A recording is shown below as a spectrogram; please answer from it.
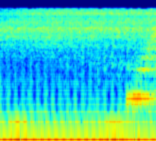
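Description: Clubland hard-dance music in a breakdown: a held bass note under sustained synth chords with no beat. A bright new synth line comes in near the end as the track builds back to the drop.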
